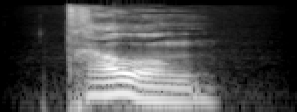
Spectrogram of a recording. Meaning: 1. wedding vows 2. wedding
- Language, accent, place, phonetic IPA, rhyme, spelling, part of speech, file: German, Germany, Berlin, [ˈtʁaʊ̯ʊŋ], -aʊ̯ʊŋ, Trauung, noun, De-Trauung.ogg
